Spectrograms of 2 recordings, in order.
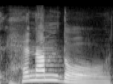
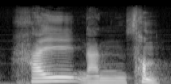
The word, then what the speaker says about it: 하이난 섬: 슬라이드 여러 주시죠 자의 해남도 짜이 헤 남도가 잘못되었습니다 이는 하이난 섬 하이난 3 가 현지 발음을 중시합니다 그렇죠 그래서 해남도 보호를 하이난 섬 으로 에 수정을 해 주셔야 됩니다 하이난 섬 자담 이번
